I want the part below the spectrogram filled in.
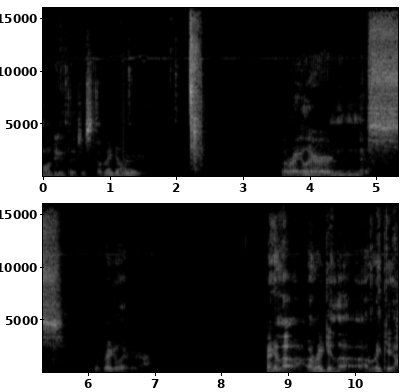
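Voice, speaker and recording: Gravelly-voiced man thinking aloud. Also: low voice. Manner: thinking aloud, self-deprecating, rambling. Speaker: songwriter and producer. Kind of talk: casual working commentary.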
